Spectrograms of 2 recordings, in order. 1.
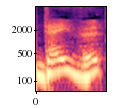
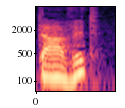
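Der Name wird englisch ausgesprochen. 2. Der Name wird deutsch ausgesprochen.

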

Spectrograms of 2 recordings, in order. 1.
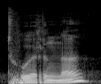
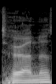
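Der Name wird mit einem deutschen u-Vokal ausgesprochen. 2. Der Name wird mit einem englisch klingenden Vokal ausgesprochen.

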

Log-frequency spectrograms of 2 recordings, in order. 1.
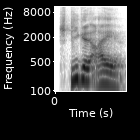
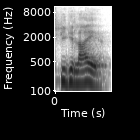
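Eine kurze Pause trennt Spiegel von Ei. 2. Spiegel geht ohne Pause direkt in ei über. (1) "dass man ja auch sagt, Spiegelei" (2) "und nicht Spiegelei"

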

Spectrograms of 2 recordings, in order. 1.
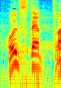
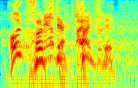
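Sie wird in normaler Lautstärke gesprochen. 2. Sie wird am lautesten gesprochen, fast geschrien.

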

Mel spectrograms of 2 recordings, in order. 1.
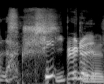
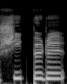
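Das Wort wird in einem harten, schimpfenden Tonfall gesagt. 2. Das Wort wird in einem süßen, liebevollen Tonfall gesagt. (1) "oder du, oh" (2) "kann süß sein"

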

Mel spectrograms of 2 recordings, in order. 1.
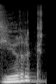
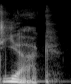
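Der Name wird mit r-Laut gesprochen. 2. Der Name wird ohne r-Laut gesprochen. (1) "der sagt nicht Dirk" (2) "der sagt Diak ... ohne R"

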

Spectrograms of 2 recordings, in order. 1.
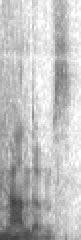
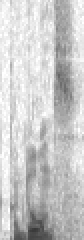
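Das Wort wird englisch ausgesprochen. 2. Das Wort wird deutsch ausgesprochen.

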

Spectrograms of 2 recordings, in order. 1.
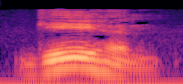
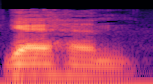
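Das erste e wird lang gesprochen. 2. Das erste e wird kurz gesprochen. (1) "Das Polnische hat kein langes E" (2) "Nicht gehen"

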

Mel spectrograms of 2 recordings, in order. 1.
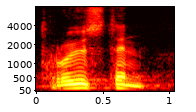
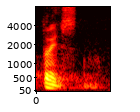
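Der erste Vokal ist ein gerundetes ö. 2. Der erste Vokal ist ein ungerundetes e. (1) "Der Pfarrer in der Kirche spricht vom Trösten" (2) "außerhalb der Kirche wird daraus Dresden"

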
